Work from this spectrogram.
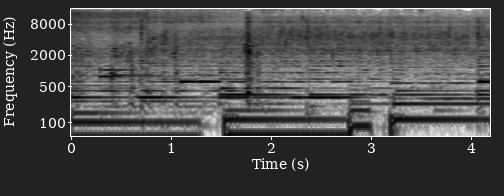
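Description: Ingredients sizzle steadily in a hot pan while a gravy base fries, a loud continuous crackle and hiss with occasional stirring scrapes, no voices.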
